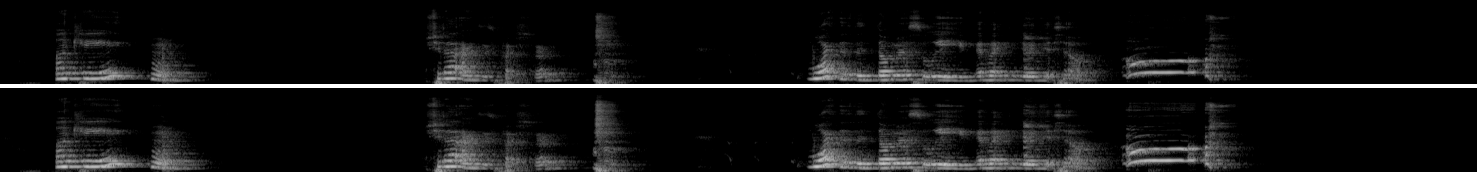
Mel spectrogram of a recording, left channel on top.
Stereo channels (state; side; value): quieter; left; 4.3 dB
